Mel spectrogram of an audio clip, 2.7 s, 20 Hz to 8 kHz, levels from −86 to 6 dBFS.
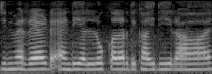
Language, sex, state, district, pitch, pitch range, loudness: Hindi, female, Bihar, Araria, 225 Hz, 220-230 Hz, -24 LUFS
